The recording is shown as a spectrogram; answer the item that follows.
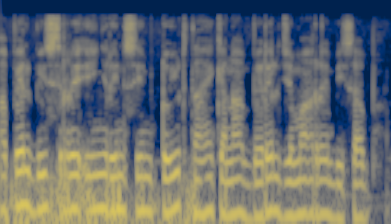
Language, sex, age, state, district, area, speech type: Santali, male, 18-30, Jharkhand, East Singhbhum, rural, read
